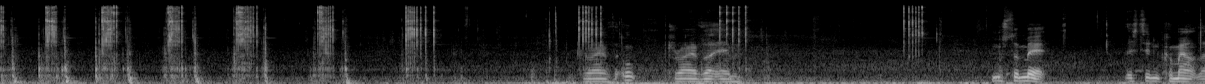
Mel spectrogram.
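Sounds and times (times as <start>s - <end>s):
ratchet spanner clicking: 0.0s - 4.4s, 7.2s - 7.6s, 9.0s - 9.5s.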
